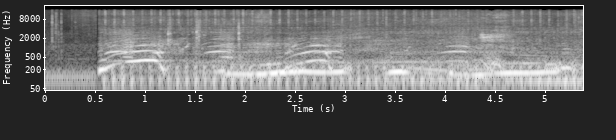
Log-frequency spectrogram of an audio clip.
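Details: Hereford cattle bulls turned out with breeding groups at the start of breeding season in 2017: deep, drawn-out moos and bellows overlapping one another, several animals calling together with a steady low engine hum beneath.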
